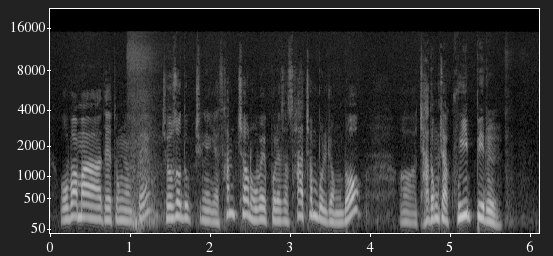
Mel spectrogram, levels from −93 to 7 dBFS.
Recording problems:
hiss; faint; throughout; 20 dB below the speech

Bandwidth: 15 kHz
